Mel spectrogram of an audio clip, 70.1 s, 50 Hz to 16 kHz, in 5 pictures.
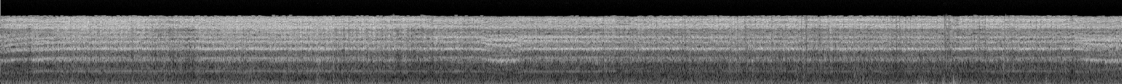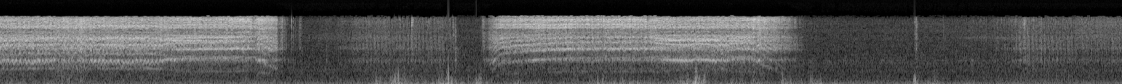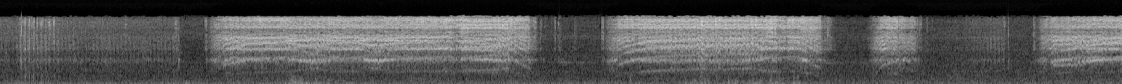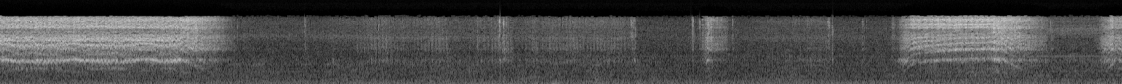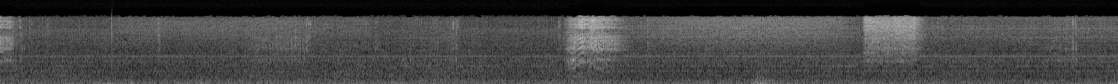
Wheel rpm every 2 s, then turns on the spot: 150, 160, 160, 160, 160, 160, 160, 160, 120, 10, 130, 130, 0, 10, 20, 90, 160, 60, 140, 40, 60, 160, 40, 20, 20, 10, 40, 70, 10, 10, 0, 10, 0, 0, 10.
26-30 34-36 38-40 46-50 56-58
